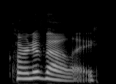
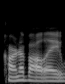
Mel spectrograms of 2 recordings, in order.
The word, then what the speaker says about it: Carnevale: I have heard two different pronunciations of her name, the way you pronounced it, Carnevale, which is what I would believe, and then Carnevale, but I'm going with Carnevale.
